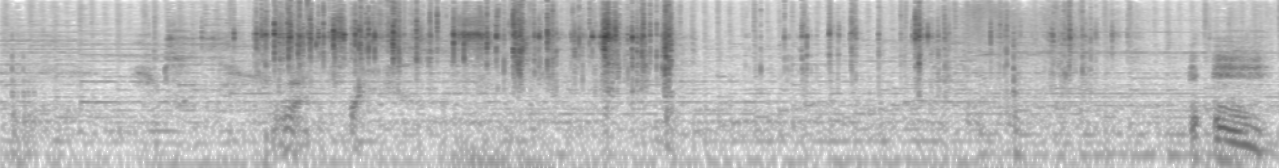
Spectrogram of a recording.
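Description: Foil booster-pack wrapper crinkling and tearing as it is opened by hand, a dense crackle loudest from about two and a half to seven seconds in, then quieter handling of the cards. Music plays underneath.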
